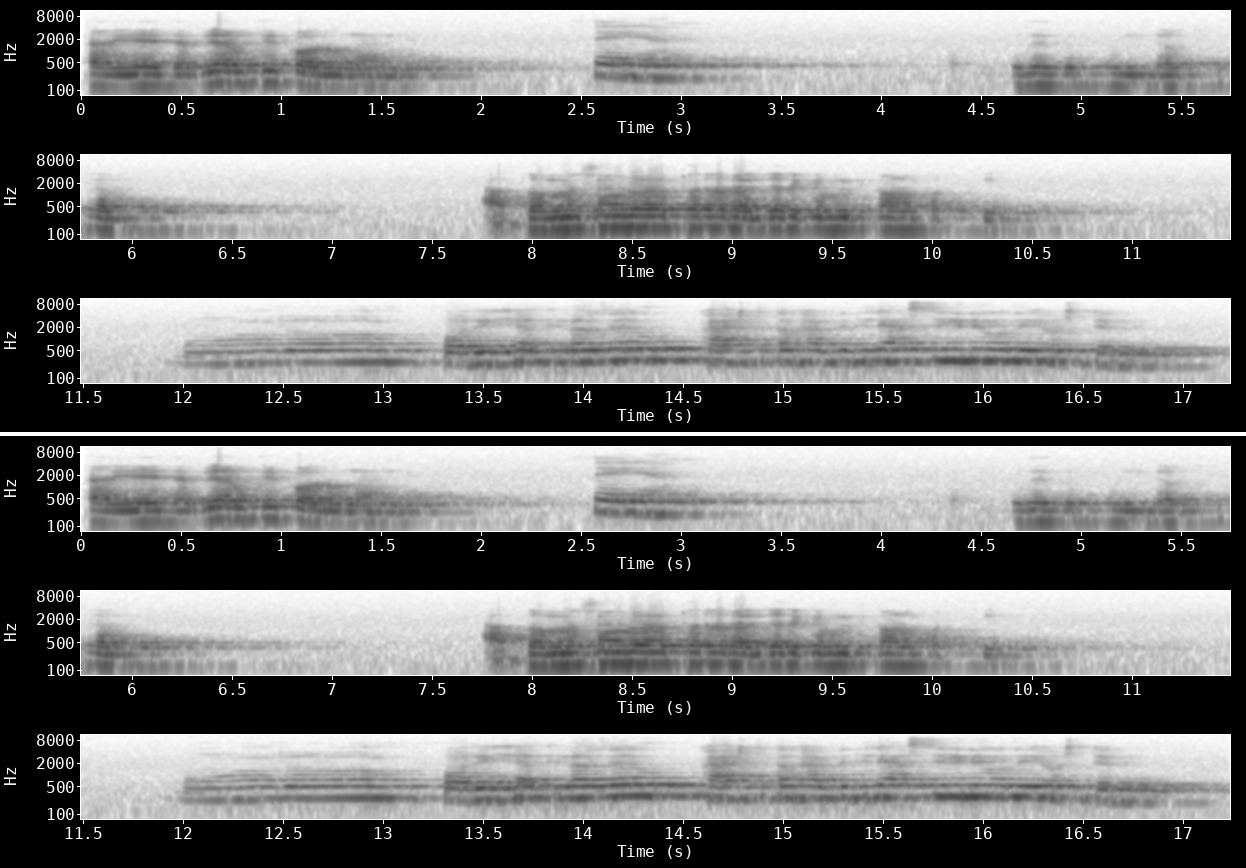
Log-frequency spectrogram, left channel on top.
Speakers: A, on the left; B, on the right.
A: ଇଏ ଟା ବି ଆଉ କିଏ କରୁନାହାନ୍ତି।
B: ସେଇଆ।
A: ବୁଝେଇ ଦେଲୁ ଭୁଲିଯାଉଛି ତ। ଆଉ ତମ ସାଙ୍ଗ? ର ରଜରେ କେମିତି କଣ କଟିଲା?
B: ମୋର ଅ ପରୀକ୍ଷା ଥିଲା ଯେ ଫାଷ୍ଟ ତ ଭାବିଥିଲି ଆସିବିନି ବୋଲି ଏ ହଷ୍ଟେଲ ରୁ।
